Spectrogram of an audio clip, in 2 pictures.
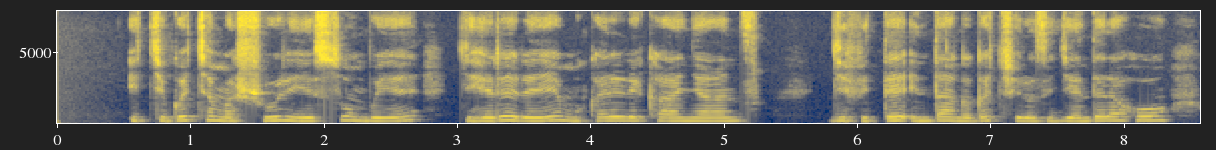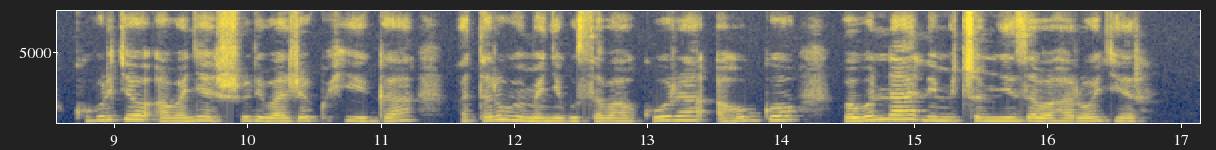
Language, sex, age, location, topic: Kinyarwanda, female, 25-35, Huye, education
